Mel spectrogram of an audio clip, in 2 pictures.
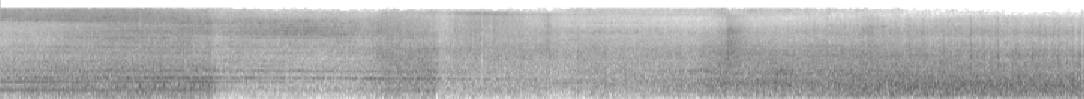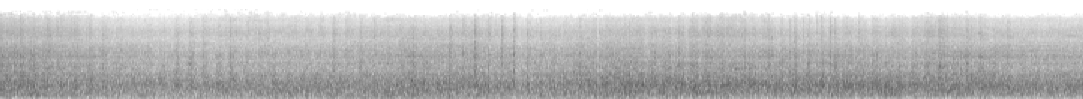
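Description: Freight train cars rolling past: a steady rush of steel wheels on rail with clickety-clack over the rail joints. In the first few seconds, steady ringing tones sound over the rolling and cut off abruptly about three seconds in; fainter tones linger until about ten seconds in.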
